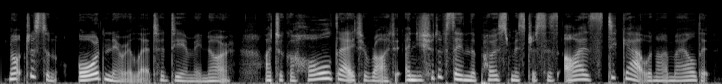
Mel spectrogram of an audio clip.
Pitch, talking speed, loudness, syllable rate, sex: 200 Hz, 250 wpm, -19 LUFS, 6.2 syllables/s, female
